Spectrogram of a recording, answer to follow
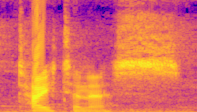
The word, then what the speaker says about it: Titanus: So, Titanus giant. Pronounced Titanus, like Titan.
